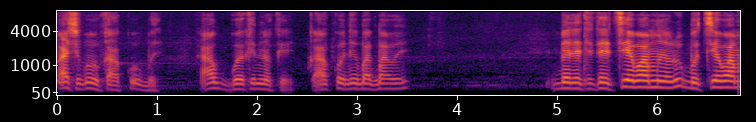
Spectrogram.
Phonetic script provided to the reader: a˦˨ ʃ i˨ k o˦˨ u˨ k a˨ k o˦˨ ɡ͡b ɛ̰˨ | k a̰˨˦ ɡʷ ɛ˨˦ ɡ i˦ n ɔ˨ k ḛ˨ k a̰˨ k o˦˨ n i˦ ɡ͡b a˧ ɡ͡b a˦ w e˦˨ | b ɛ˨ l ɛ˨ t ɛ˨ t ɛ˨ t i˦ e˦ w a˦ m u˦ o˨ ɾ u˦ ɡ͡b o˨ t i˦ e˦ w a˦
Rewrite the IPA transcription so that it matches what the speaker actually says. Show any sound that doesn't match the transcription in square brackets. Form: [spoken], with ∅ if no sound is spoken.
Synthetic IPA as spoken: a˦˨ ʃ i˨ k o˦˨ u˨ k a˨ k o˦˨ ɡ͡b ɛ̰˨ | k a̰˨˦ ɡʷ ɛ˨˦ [k] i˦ n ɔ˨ k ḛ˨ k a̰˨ k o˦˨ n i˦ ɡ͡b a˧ ɡ͡b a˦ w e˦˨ | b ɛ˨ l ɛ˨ t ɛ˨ t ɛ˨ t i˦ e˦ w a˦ m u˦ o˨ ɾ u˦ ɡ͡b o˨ t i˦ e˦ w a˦

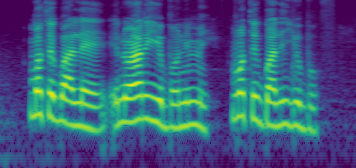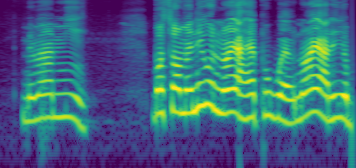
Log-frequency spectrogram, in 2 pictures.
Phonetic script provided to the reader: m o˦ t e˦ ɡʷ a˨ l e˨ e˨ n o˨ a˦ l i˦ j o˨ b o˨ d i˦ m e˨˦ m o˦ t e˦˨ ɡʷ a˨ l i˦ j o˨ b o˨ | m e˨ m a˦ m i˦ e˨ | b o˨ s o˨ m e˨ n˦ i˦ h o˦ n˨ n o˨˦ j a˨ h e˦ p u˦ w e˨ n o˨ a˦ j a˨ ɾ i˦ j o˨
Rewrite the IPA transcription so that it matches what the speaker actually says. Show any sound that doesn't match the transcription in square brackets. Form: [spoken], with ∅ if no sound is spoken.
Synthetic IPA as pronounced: m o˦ t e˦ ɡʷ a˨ l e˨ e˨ n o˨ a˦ [ɾ] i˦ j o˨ b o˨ [n] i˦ m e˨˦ m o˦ t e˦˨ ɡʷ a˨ l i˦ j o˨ b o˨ | m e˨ m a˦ m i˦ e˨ | b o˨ s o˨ m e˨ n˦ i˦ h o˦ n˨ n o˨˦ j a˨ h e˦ p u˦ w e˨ n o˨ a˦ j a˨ ɾ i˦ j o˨

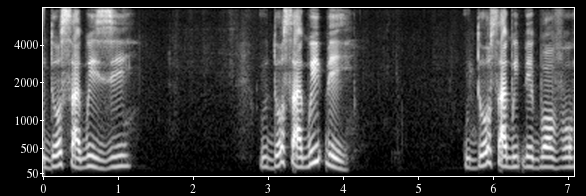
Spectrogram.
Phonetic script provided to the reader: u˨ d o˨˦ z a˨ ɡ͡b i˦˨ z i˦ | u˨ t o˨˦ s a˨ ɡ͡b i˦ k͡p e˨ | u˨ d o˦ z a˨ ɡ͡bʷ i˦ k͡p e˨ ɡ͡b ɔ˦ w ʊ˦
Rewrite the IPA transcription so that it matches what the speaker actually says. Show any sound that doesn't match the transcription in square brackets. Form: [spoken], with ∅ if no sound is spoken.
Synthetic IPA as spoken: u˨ d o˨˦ [s] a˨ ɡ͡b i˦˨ z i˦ | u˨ [d] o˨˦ s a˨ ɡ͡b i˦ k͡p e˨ | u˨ d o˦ [s] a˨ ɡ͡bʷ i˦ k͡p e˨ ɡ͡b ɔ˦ [v] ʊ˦

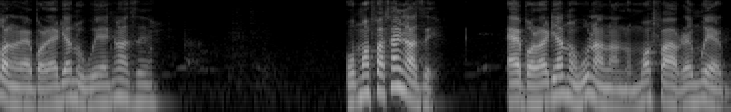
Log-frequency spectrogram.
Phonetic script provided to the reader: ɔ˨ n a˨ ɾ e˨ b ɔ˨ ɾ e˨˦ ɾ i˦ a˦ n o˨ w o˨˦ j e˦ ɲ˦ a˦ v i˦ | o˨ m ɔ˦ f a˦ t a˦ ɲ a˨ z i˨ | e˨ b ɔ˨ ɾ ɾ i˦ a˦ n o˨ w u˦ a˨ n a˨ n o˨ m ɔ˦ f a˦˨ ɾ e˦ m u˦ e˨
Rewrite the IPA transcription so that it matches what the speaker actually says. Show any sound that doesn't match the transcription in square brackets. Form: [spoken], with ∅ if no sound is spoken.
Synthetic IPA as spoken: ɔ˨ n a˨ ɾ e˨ b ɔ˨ ɾ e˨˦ ɾ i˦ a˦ n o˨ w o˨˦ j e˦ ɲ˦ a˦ [z] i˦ | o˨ m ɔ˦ f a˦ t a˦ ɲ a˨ z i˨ | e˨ b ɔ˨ ɾ ɾ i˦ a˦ n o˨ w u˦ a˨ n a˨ n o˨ m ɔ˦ f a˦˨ ɾ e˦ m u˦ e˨

